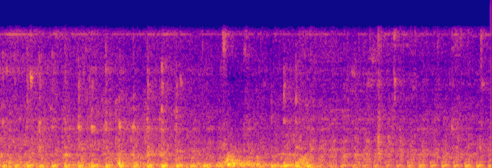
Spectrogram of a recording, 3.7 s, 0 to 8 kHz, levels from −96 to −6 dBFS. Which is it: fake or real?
real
